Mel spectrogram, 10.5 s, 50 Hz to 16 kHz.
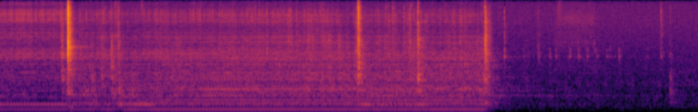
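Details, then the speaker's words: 1950s GE box fan motor, oiled, run on low without blade: steady even mains hum, smooth whirr, a couple of light clicks, then a long quiet spin down. Healthy normal motor run. "sounds pretty good actually has a nice long spin down"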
